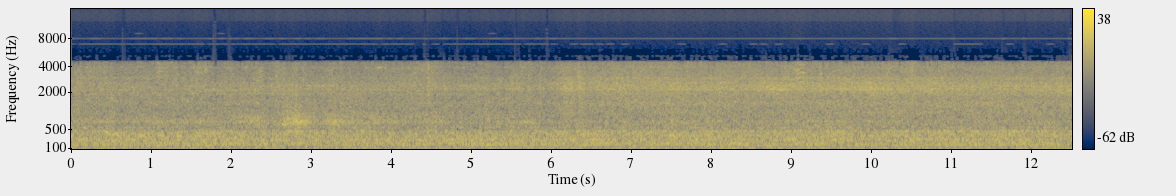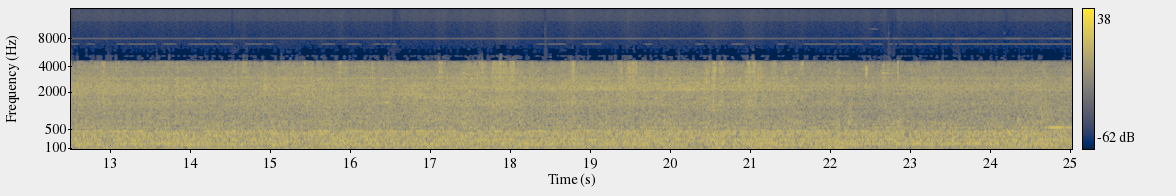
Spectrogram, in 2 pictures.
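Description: Shinkansen train running at high speed, heard from inside a passenger car: a steady rumble and rush of wheels on rail and air along the body.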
